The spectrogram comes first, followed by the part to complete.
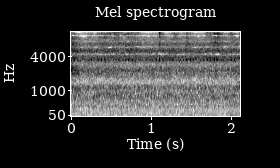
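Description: Quiet room tone: a faint, steady hiss with no distinct sound standing out.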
